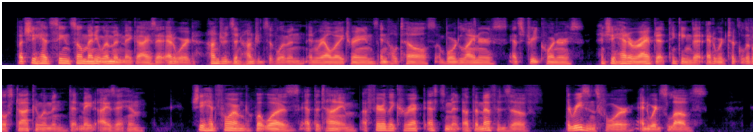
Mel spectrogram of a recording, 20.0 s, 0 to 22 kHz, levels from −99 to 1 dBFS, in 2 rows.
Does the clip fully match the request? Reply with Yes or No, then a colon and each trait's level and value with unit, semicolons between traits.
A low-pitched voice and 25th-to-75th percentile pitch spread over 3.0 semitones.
Yes: low, 105 Hz; average, 3.4 semitones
